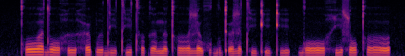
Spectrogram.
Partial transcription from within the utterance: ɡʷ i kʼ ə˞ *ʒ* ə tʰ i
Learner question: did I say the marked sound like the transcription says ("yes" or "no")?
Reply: no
